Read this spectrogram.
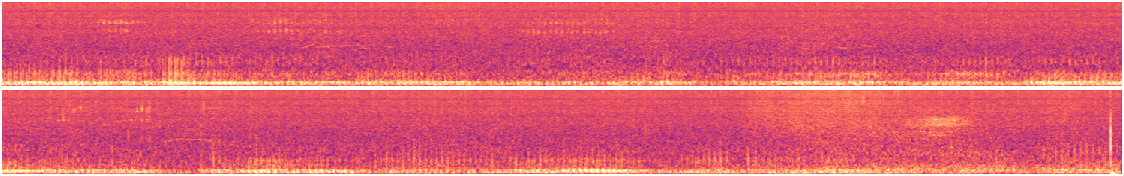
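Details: Relaxed domestic cat purring very loudly, a steady low rumbling purr pulsing continuously for the whole stretch, with faint soft higher noises now and then in the background.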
